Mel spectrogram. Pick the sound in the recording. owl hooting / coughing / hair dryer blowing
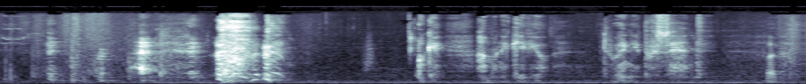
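coughing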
